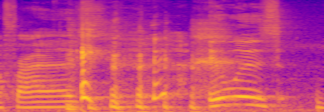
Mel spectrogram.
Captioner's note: laughing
